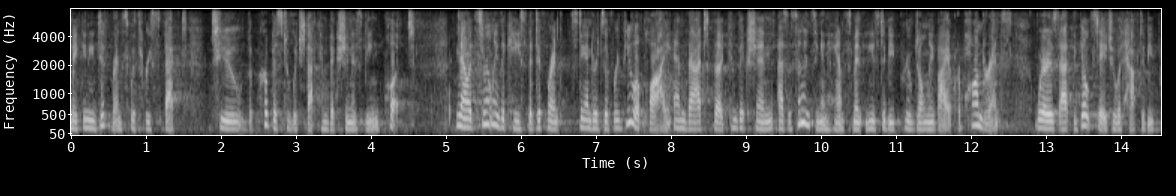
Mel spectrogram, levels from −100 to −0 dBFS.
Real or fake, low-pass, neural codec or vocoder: fake; 7.2 kHz; vocoder, 22.05 kHz, 80 mel bands, HiFi-GAN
